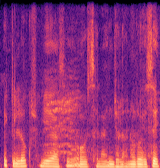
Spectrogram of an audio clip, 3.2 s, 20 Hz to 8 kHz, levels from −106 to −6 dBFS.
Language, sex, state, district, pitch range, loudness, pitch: Bengali, male, West Bengal, Cooch Behar, 110-125 Hz, -18 LUFS, 115 Hz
